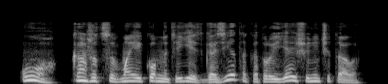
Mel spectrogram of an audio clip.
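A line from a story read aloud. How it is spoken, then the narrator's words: Exclamation. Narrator (Russian): воскликнула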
